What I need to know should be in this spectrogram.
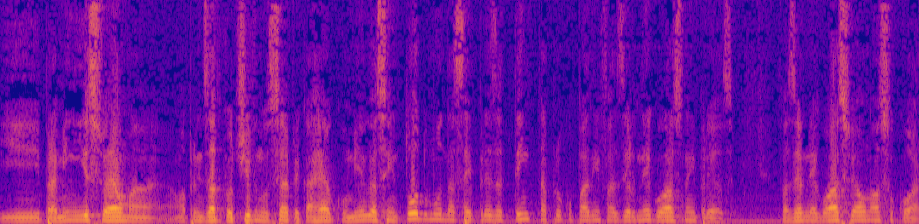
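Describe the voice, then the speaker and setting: A man's fairly high voice with a Rio Grande do Sul accent, somewhat breathy, dark and mellow in tone, at a fairly quick pace with fairly even intonation. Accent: gaúcho (Rio Grande do Sul) Portuguese. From Rio Grande do Sul, southern Brazil. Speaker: company director, panel moderator. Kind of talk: closing remarks at a conference panel.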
